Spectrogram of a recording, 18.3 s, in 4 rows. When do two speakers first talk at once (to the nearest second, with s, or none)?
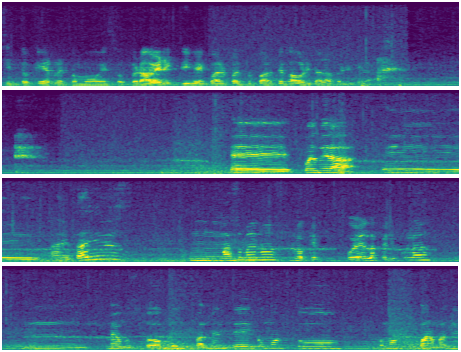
none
